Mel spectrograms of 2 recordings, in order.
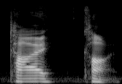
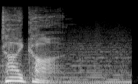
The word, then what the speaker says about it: Taycan: Taycan. That's how you say it. Taycan.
